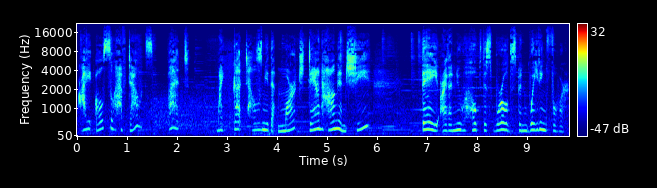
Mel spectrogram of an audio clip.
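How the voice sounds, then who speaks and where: A sincere, composed young woman with a slightly high voice. Her manner is gentle and measured, with faint game music behind her. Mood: gentle, persuasive. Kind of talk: scripted game voice acting.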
